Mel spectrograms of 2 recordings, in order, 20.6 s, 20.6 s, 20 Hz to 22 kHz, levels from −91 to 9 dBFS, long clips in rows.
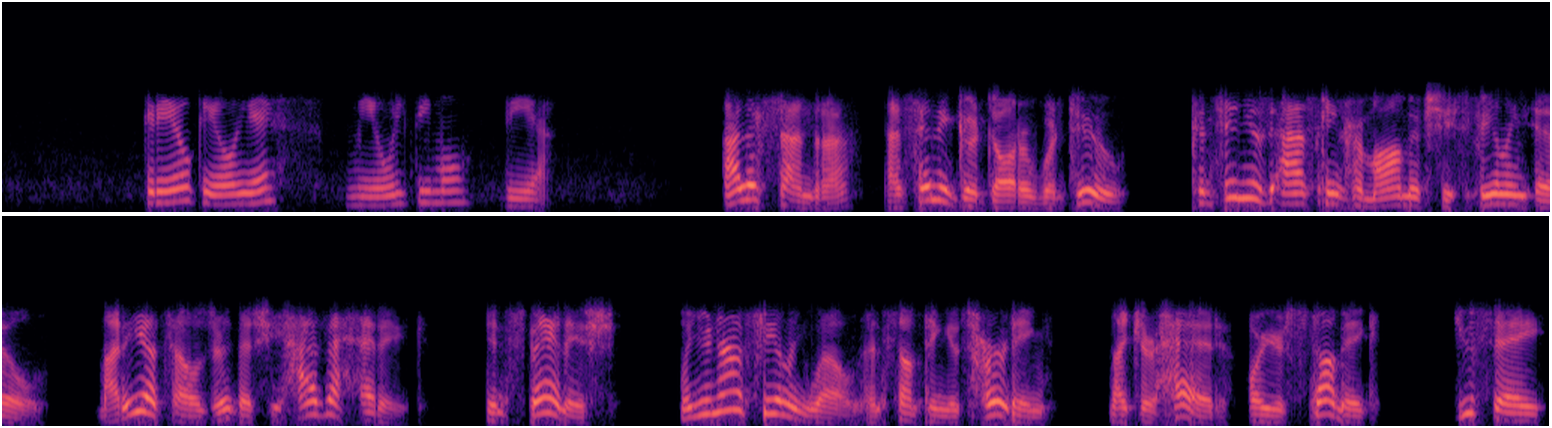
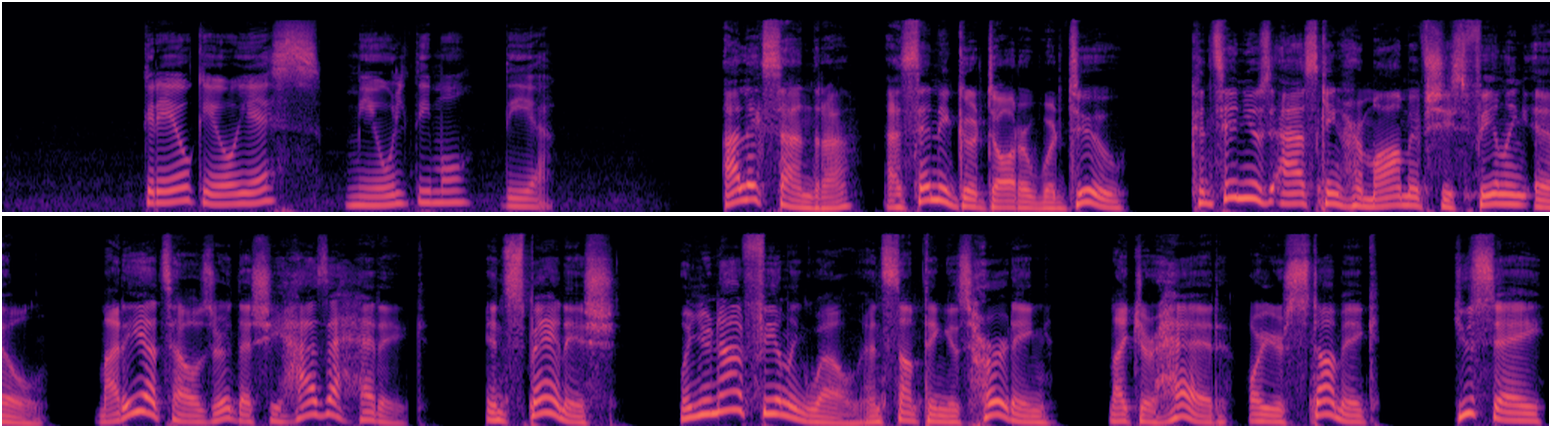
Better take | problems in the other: second | phone-call audio; poor line

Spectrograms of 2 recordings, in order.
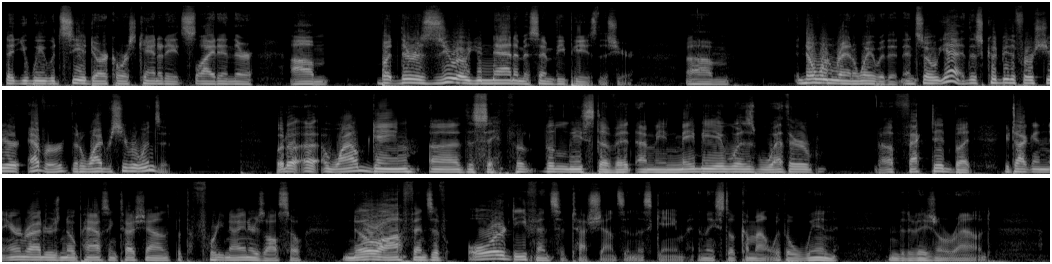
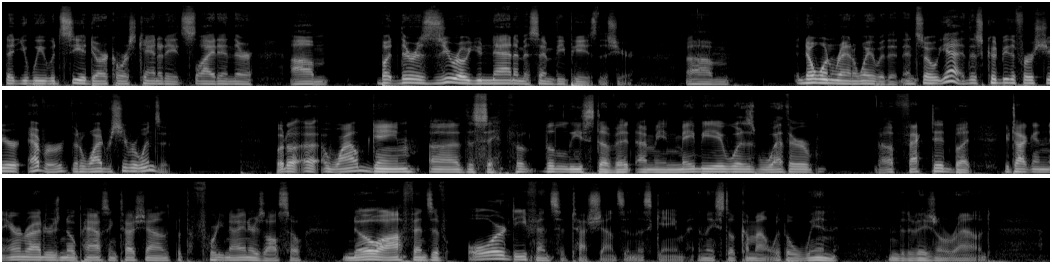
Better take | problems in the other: second | distortion; slight; 6% of the sound clipped

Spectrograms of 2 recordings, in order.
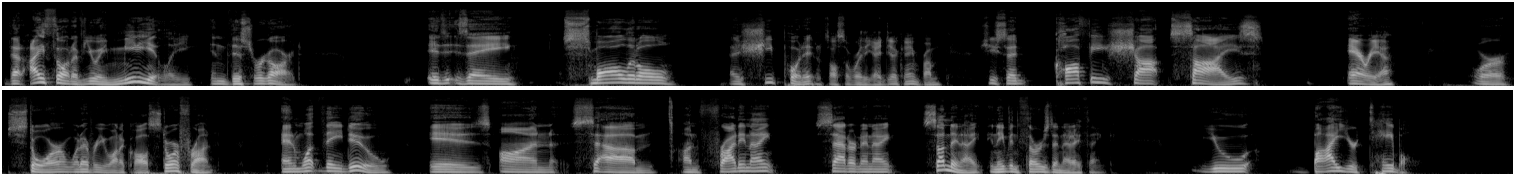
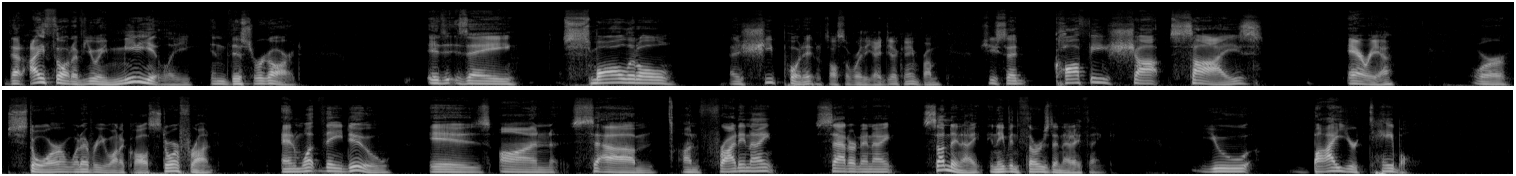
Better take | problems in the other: first | hiss; faint; throughout; 30 dB below the speech

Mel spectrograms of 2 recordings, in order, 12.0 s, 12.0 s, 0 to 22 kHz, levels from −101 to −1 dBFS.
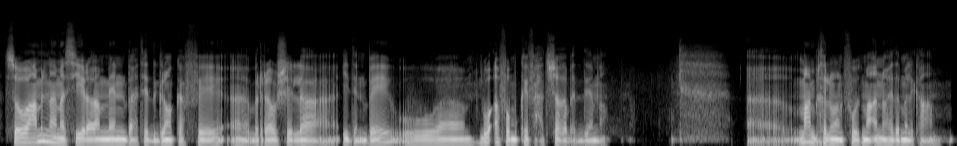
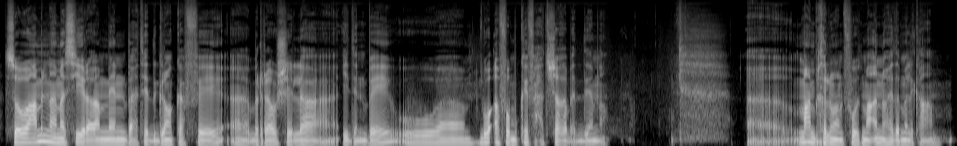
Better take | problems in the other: second | muffled; slightly; fading above 3 kHz

